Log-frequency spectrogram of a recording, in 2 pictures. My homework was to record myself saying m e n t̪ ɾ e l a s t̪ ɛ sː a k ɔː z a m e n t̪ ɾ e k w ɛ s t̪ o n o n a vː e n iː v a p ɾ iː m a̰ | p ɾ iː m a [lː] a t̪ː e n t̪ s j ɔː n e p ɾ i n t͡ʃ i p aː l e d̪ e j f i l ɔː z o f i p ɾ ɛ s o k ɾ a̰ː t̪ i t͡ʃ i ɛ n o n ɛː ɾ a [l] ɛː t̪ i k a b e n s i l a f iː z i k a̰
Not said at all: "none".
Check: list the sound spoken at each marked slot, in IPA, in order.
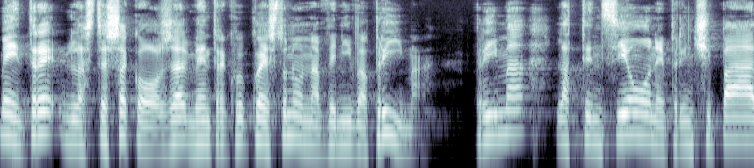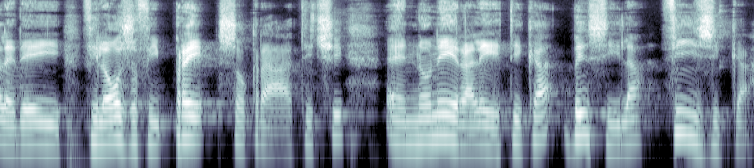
l, l

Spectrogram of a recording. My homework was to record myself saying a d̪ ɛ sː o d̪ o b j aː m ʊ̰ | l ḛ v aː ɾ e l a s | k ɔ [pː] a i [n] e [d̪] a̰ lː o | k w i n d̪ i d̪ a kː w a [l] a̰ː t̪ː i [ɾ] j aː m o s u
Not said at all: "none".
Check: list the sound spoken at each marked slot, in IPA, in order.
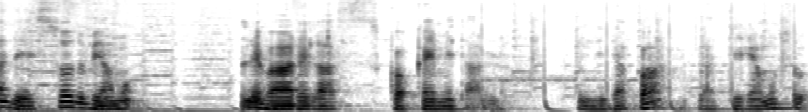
kː, m, t̪, l, ɾ

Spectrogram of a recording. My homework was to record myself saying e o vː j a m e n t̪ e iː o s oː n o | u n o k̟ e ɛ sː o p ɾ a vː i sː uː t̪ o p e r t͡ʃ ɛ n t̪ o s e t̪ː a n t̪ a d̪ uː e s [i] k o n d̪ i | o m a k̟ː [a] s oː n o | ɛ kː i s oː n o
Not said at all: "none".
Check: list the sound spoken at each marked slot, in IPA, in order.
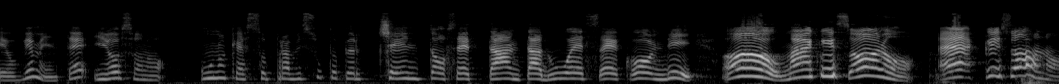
e, i

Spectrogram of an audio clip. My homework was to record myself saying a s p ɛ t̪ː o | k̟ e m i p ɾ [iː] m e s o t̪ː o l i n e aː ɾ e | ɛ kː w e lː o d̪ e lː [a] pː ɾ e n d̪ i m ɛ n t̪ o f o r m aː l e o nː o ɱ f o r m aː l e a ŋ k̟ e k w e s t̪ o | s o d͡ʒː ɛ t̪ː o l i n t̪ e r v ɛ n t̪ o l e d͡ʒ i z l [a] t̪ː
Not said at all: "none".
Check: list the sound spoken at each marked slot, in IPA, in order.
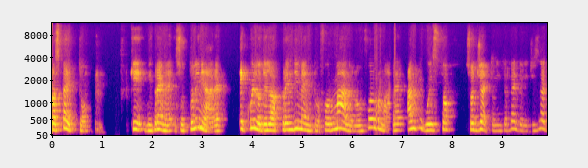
ɛː, a, a

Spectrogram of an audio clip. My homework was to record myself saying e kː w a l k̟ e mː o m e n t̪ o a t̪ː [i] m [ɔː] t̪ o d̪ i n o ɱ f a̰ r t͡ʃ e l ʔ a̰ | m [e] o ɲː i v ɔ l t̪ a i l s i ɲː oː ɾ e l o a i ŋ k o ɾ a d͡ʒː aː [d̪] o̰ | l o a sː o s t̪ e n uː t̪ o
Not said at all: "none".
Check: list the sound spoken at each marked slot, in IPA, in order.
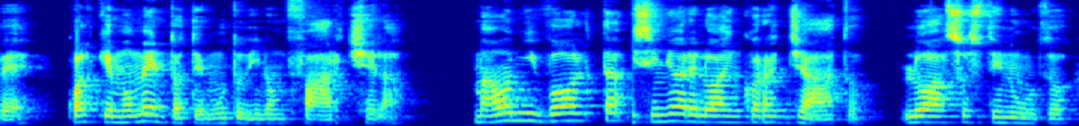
e, uː, a, t̪

